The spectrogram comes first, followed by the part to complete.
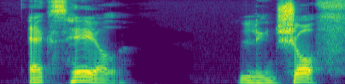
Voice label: "exhale" – "לנשוף", dictionary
